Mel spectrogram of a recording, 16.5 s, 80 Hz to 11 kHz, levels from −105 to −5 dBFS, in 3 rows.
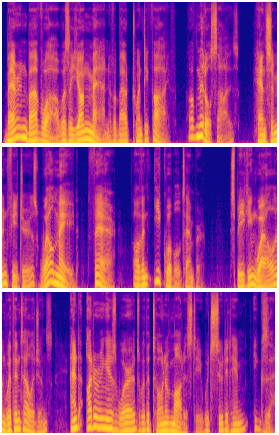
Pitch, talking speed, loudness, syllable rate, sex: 115 Hz, 150 wpm, -19 LUFS, 4.6 syllables/s, male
